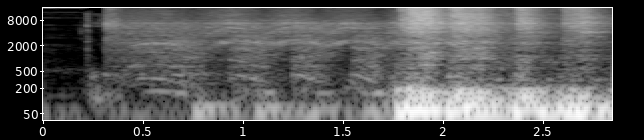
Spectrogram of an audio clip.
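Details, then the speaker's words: Nissan S13 240SX budget turbo build, after battery relocation and new injectors, started in minus 45 cold: fires after a short crank into a loud, lumpy, uneven idle like a big cam; running very rich. "yeah that's running really rich really really really rich sounds like it has a mean cam on it but that's so rich"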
